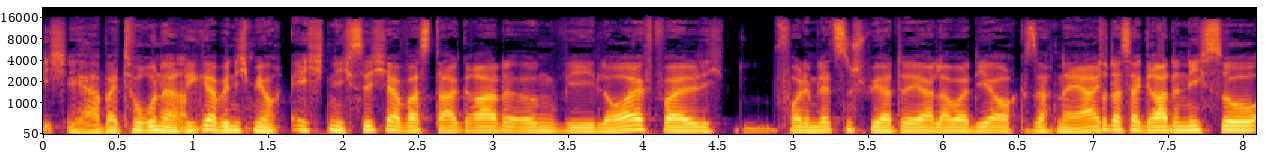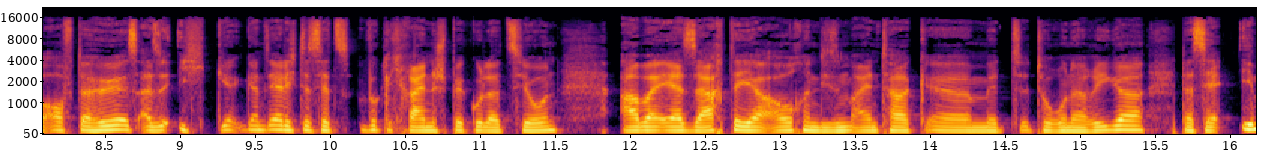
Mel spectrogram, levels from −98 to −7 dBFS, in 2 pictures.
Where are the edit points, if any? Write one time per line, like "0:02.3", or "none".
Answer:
0:07.0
